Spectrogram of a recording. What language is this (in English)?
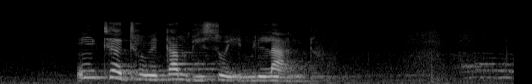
South Ndebele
